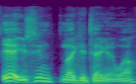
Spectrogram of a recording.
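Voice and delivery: sarcastic voice. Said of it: "What was that? Sarcasm?".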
